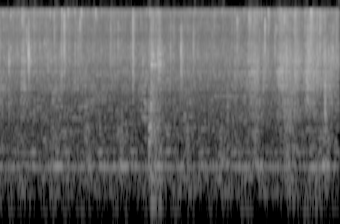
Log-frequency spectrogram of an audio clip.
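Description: Ragi and spring onion adai batter being patted onto a hot oiled dosa griddle, giving a steady, close sizzle with faint crackles and soft pats throughout, no voices.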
